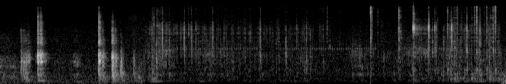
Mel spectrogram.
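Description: A screwdriver works a screw loose from a car stereo bracket in a Toyota, giving quick ratcheting clicks and small metallic taps in irregular bursts, close and fairly clear.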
